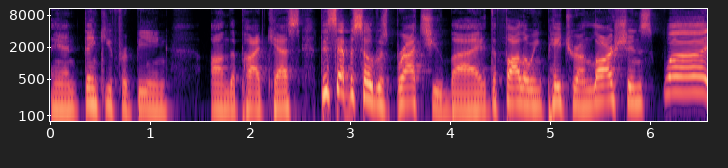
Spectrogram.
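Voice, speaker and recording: With an American accent and a normal speaking voice, the speaker goes fairly slowly with lively intonation, in a very clean, dry, close recording with no echo and a silent background. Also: man. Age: 30s. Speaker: podcast host and rapper. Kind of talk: casual interview chat; podcast monologue.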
